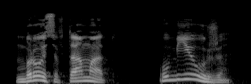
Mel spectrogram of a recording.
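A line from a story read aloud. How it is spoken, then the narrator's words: Calm. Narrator (Russian): сказал я спокойно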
